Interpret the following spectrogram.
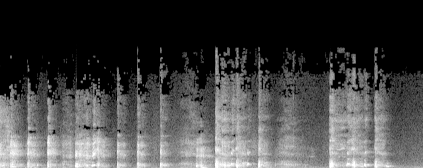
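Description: A man laughing hard in short, breathy, cough-like bursts.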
